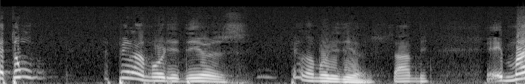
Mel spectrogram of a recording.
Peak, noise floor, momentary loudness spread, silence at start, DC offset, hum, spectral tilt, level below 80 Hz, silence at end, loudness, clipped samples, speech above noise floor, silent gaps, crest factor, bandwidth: 0 dBFS; -42 dBFS; 15 LU; 0 s; under 0.1%; none; -7.5 dB/octave; -28 dBFS; 0 s; -12 LUFS; 0.3%; 32 dB; none; 12 dB; 16 kHz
